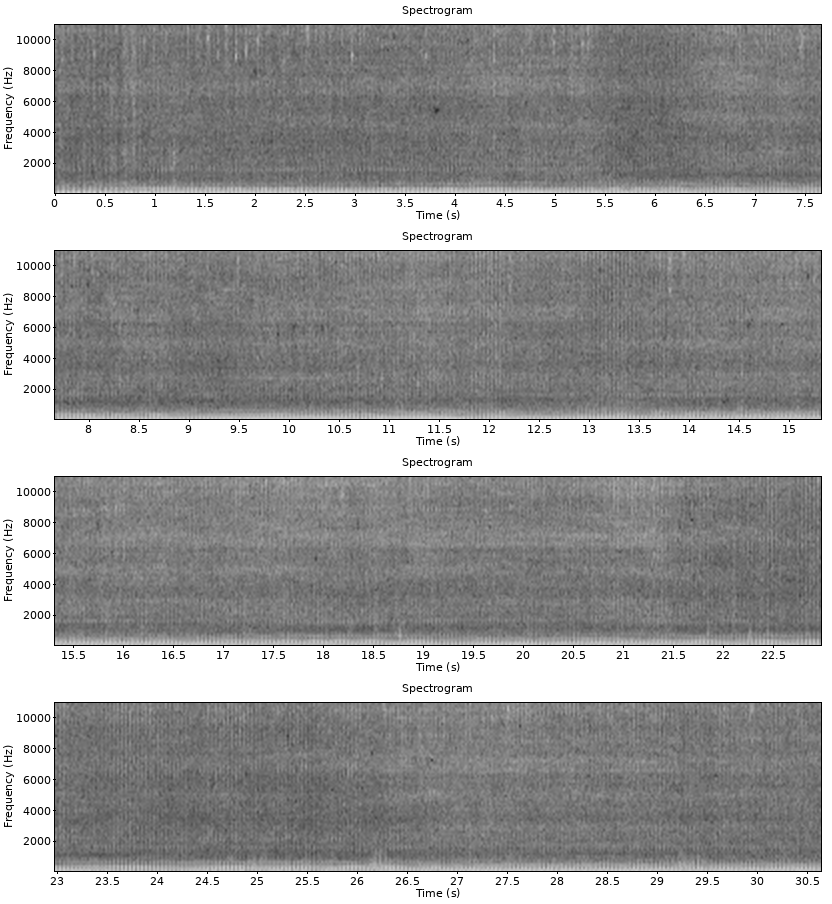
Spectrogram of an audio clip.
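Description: ATV engine running steadily as the quad rides along a dirt trail.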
